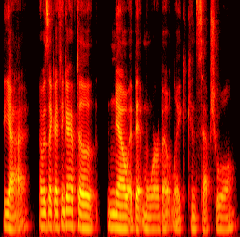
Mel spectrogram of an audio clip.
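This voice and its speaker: A woman screenwriter chatting casually and reflectively, finding her words in halting bursts. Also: a bass voice, level tone, creaky.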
